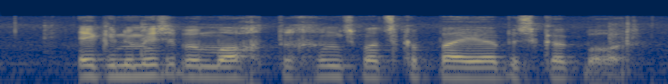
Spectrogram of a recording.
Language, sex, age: Afrikaans, male, 20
